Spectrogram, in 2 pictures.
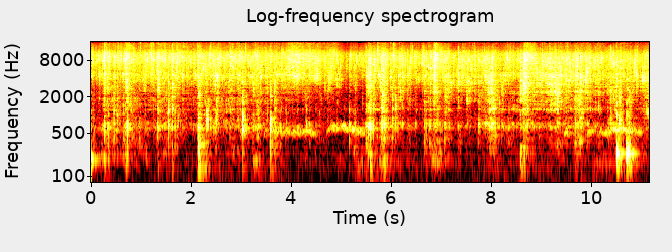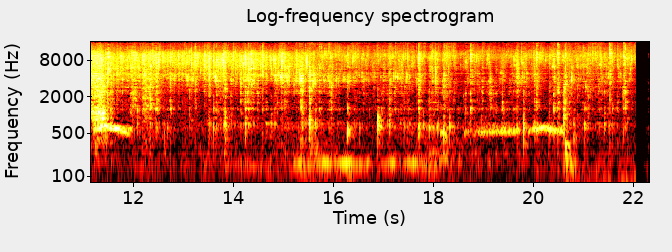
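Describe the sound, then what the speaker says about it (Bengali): Fish frying in a pan for a home-cooked meal: loud, continuous close sizzling and spitting oil with occasional clinks, running steadily throughout. "এদিকে আমি মাছ এই যে ভাজতে দিয়েছি"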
